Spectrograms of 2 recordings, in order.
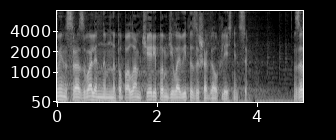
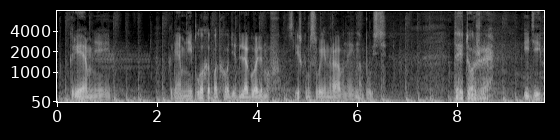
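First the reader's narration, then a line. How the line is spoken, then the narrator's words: Muttering. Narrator (Russian): пробормотал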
